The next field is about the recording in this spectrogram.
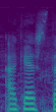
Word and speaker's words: aquest: No cal pronunciar-la si darrere d'aquest hi ha una consonant, però davant d'una vocal sí, com ara examen, aquest...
